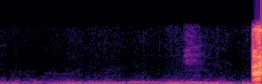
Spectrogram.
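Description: thunder

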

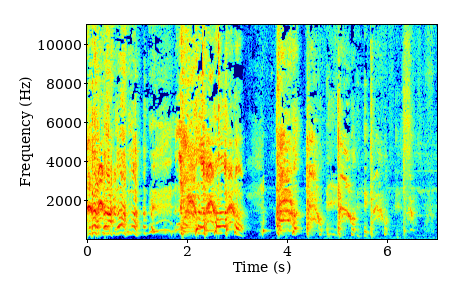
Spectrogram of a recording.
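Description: coughing mixed with laughter

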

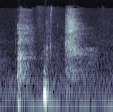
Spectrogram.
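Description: sneeze

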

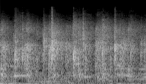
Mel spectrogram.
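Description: round of applause

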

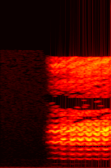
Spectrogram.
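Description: goat bleating

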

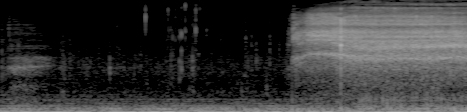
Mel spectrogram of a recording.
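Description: sipping a drink

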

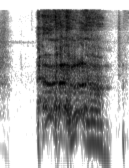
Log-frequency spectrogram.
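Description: throat clearing

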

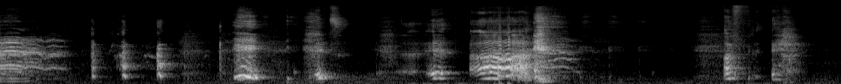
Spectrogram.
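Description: fart

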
